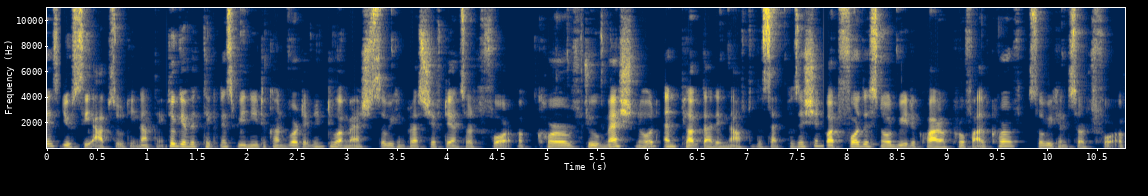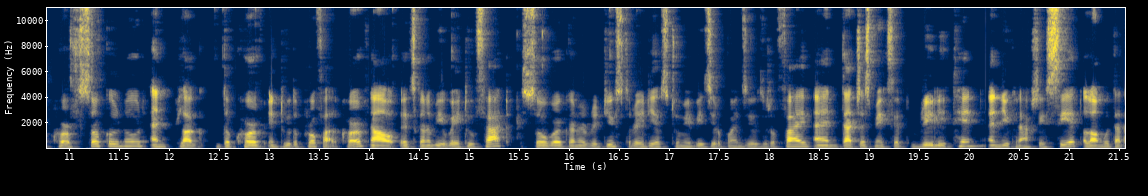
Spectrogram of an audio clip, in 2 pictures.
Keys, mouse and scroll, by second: 1.1 click, 2.0 middle click, 2.4-2.7 scroll up 2, 3.0 shift+a, 7.5 click, 7.7 middle click, 8.1 click, 9.6 shift+a, 12.9-13.9 drag, 14.3 click, 15.5 middle click, 16.5-18.4 drag, 18.3 0, 19.3 click, 20.1 scroll up 3, 20.4-21.0 scroll down 3.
